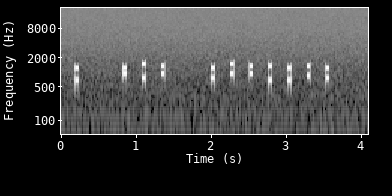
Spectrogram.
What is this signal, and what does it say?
DTMF, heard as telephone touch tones, dialled by machine, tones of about 50 ms. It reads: 1 *60 4#02184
